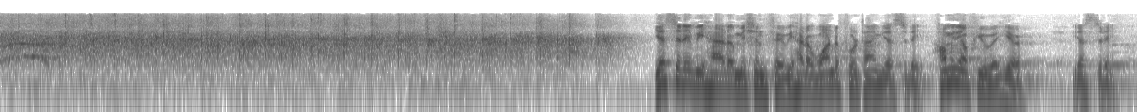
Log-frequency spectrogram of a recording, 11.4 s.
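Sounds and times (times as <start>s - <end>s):
audience applause: 0.0s - 6.3s
speech: 6.6s - 11.3s.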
